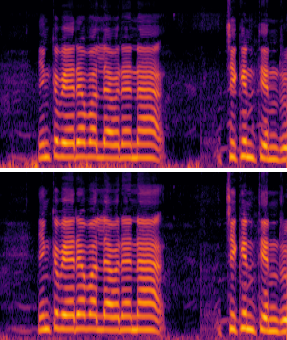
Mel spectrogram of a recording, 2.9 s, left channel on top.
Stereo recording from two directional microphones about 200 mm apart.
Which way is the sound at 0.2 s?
5° right (ahead or behind).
